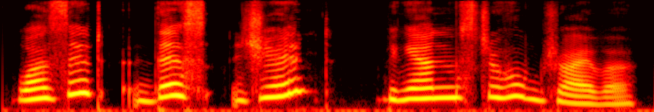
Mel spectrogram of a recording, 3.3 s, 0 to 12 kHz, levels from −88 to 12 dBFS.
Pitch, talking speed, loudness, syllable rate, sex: 295 Hz, 110 wpm, -18 LUFS, 4.0 syllables/s, female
